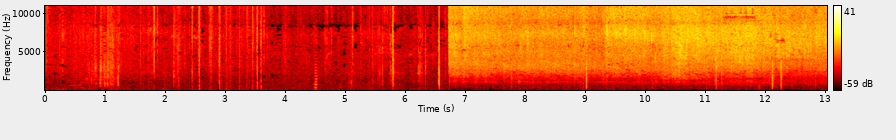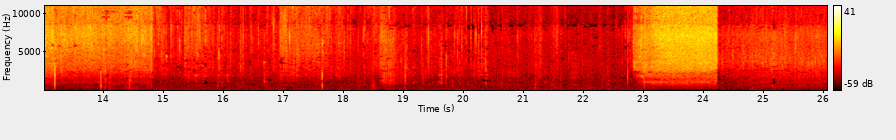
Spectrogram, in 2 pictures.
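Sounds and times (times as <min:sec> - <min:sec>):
food sizzling in hot oil: 0:06.7 - 0:16.0, 0:22.8 - 0:26.0.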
